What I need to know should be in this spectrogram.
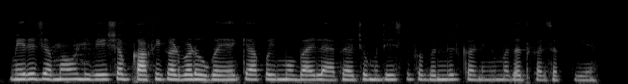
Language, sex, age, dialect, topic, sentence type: Hindi, male, 18-24, Hindustani Malvi Khadi Boli, banking, question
